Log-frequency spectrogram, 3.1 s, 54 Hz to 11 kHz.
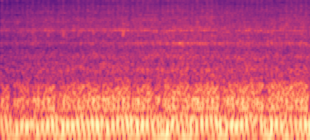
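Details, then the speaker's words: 2007 Pontiac Grand Prix V6 with reman heads idles warm, coolant about 181°F with a 180 thermostat, 66°F outside, showing a steady puffing tick about three a second over the low rumble from an exhaust leak. "can really hear the exhaust leak oh yeah she's beating off coolant temps staying this right at about normal where it normally sits because it's got a 180 thermostat"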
